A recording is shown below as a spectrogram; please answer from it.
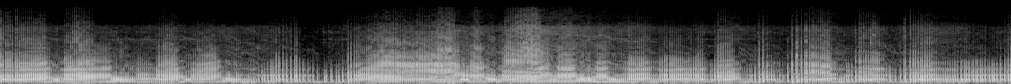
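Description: KTM Duke motorcycle engine revved up and down in quick, repeated throttle blips during stunt riding, the pitch rising and falling about twice a second, with a short lull about three seconds in.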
